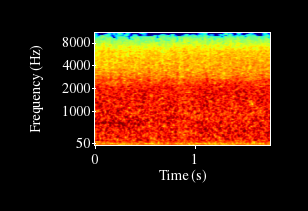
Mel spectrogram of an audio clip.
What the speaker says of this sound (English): I don't know if you can hear that applause, Corey, but they like you here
